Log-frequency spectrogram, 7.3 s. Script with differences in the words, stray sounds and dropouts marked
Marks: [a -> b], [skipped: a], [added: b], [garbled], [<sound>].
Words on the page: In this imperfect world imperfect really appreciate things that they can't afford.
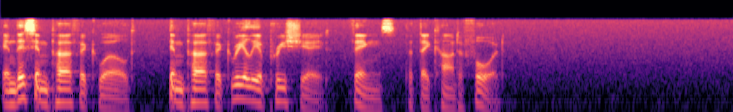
In this imperfect world imperfect really appreciate things that they can't afford.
